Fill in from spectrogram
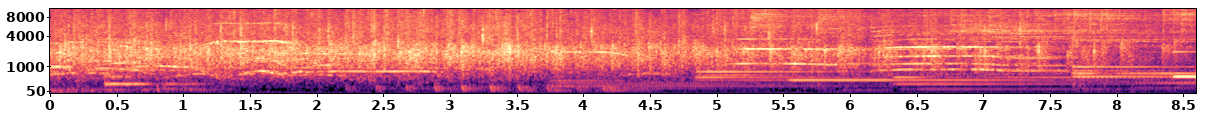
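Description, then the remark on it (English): A crowd applauds steadily and loudly throughout a live concert recording made at the Bottom Line in 1989, a dense wash of clapping; partway through, sustained musical notes begin sounding beneath the applause as a performance starts. “Leave the applause in.”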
